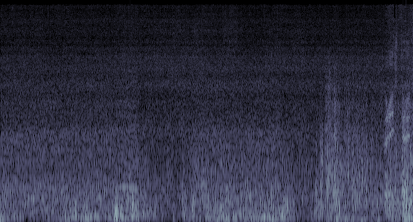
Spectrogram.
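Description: Wind buffeting a microphone on an Anglesey beach at night during sea fishing, a steady broadband roar with surf mixed in and gusts swelling louder toward the end, no talking.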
